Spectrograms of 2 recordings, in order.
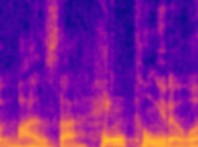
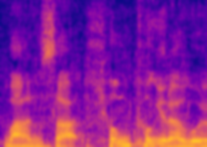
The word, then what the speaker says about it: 만사형통: 아까 처음에는 제가 들어보니까 만사행통이라고 하다가 마지막에 다시 한번 반복할 때는 만사형통이라고 이렇게 정확하게 발음을 하시는 것 같은데요.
